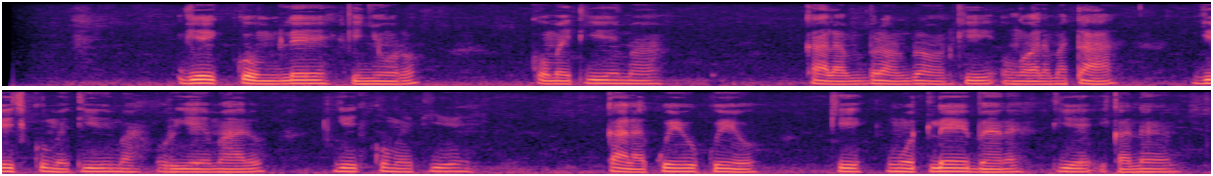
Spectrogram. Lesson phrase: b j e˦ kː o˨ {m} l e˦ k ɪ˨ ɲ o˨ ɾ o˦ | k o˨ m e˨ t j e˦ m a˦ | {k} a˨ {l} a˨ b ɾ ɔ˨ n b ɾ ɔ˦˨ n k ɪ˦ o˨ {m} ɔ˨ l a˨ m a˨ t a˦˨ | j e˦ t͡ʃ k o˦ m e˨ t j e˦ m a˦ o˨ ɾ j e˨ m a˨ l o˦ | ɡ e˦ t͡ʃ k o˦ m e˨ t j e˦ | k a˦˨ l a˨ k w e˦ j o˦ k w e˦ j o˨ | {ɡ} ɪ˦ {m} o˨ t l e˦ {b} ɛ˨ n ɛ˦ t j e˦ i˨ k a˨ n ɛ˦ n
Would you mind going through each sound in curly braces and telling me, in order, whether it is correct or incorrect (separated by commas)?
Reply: correct, correct, correct, incorrect, incorrect, incorrect, correct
